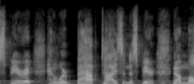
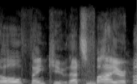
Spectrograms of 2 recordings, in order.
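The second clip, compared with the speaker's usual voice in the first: mock calm; 2 semitones lower, 4 dB louder, slower than usual. Mocks calm reaction to touching fire.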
